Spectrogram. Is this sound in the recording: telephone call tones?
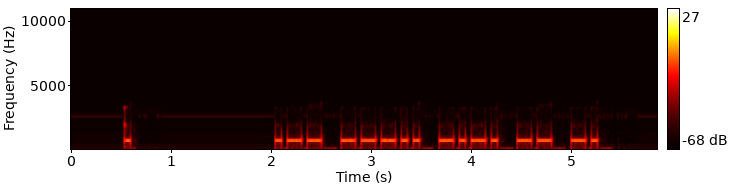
yes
